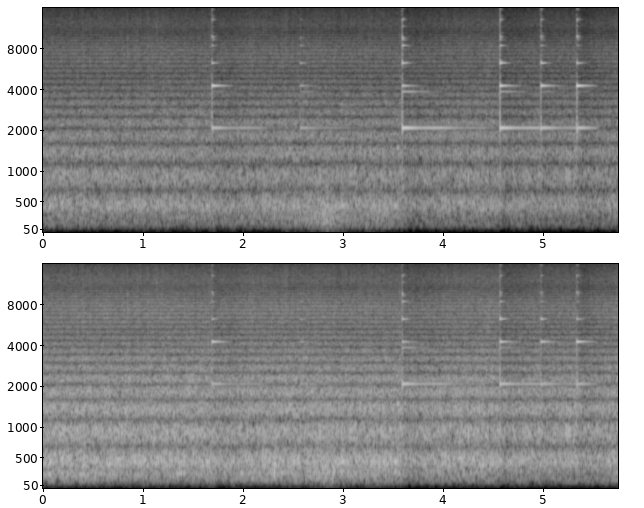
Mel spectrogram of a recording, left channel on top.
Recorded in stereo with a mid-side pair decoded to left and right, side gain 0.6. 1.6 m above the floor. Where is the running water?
30° right.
